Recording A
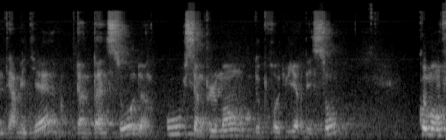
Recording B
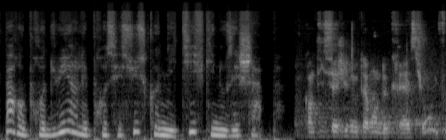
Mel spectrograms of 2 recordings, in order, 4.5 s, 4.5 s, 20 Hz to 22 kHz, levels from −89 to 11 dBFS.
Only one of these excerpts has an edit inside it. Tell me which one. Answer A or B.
A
